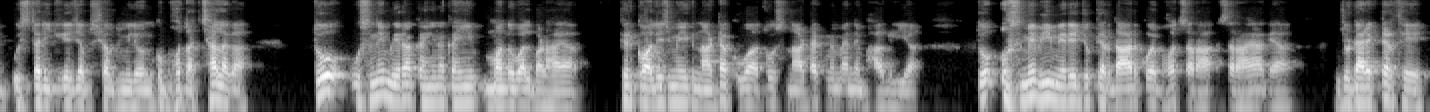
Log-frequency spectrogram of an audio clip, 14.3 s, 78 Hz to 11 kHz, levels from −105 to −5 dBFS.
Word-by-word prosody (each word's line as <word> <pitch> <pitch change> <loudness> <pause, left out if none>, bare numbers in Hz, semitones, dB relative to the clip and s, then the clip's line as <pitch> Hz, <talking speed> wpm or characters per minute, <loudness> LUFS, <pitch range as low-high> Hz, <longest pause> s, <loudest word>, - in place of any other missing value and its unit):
उस 115 0 -6
तरीक़े 110 -1 +2
के 120 - -1
जब 115 0 0
शब्द 105 -1 -2
मिले 105 +1 -1
उनको 105 +3 -3
बहुत 110 +2 -2
अच्छा 140 +1 +3
लगा। 120 -4 +1 0.7
तो 405 - +9 0.3
उसने 145 +4 -1
मेरा 135 -2 +3
कहीं 120 -1 -1
न 120 - -2
कहीं 120 0 -1 0.2
मनोबल 110 0 +3
बढ़ाया 95 -1 -1 0.5
फ़िर 130 - 0
कॉलेज 120 +1 +5
में 120 0 -2
एक 120 - -5
नाटक 105 +3 0
हुआ 115 0 +1
तो 120 - -8
उस 115 - -12
नाटक 105 +4 -2
में 110 - -9
मैंने 105 -1 -6
भाग 95 -1 -6
लिया। 100 +1 -8 0.6
तो - - +4 0.2
उसमें 145 +4 +2
भी 145 +2 +3
मेरे 130 -1 +2
जो 125 - -3
किरदार 110 +1 +5
को 120 - +1
बहुत - - -6
सरा - - 0 0.2
सराहा 100 +3 -1
गया। 100 - -5 0.5
जो 115 - -4
डायरेक्टर 120 +3 +5
थे 110 -3 -2
115 Hz, 190 wpm, -21 LUFS, 105-120 Hz, 0.7 s, तो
